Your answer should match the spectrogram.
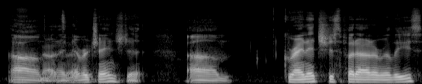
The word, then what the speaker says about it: Greenwitch: Greenwich just put out a release.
